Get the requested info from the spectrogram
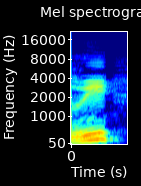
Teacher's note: را کو باریک کرنا ہے زیر کی وجہ سے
